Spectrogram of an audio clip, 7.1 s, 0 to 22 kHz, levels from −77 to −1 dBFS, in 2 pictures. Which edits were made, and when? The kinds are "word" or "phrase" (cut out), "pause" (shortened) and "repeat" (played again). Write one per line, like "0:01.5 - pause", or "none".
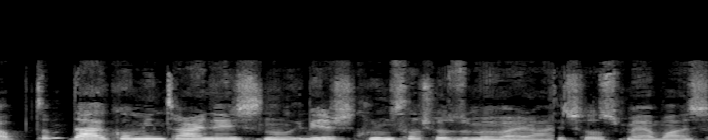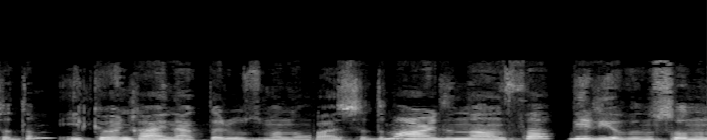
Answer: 0:01.5 - word
0:02.1 - word
0:02.8 - word
0:04.2 - word
0:05.1 - word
